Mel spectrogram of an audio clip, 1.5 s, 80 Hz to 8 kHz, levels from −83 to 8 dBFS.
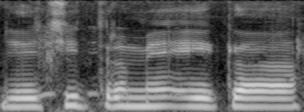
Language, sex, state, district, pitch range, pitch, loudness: Chhattisgarhi, male, Chhattisgarh, Rajnandgaon, 175-190 Hz, 180 Hz, -14 LUFS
